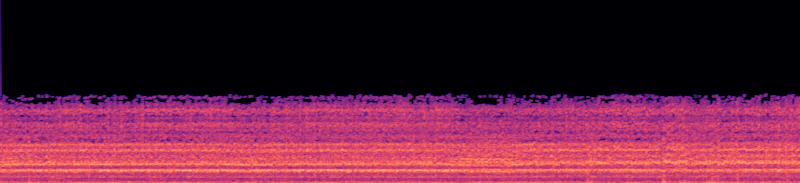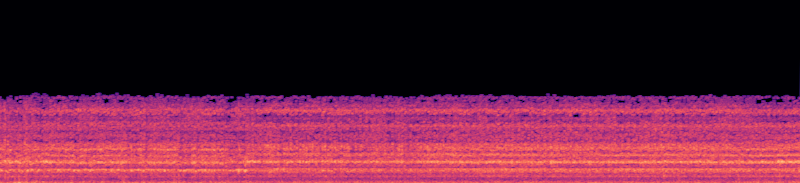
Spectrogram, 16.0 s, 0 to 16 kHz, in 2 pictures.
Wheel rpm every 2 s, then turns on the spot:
150, 150, 150, 160, 160, 160, 170, 160.
none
